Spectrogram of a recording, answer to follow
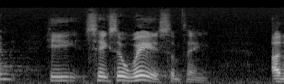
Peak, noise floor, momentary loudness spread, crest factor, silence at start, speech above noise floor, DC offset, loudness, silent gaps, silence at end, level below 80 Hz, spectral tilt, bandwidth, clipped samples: -4 dBFS; -48 dBFS; 18 LU; 22 dB; 0 s; 24 dB; under 0.1%; -23 LUFS; none; 0 s; -56 dBFS; -2.5 dB/octave; 16 kHz; under 0.1%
